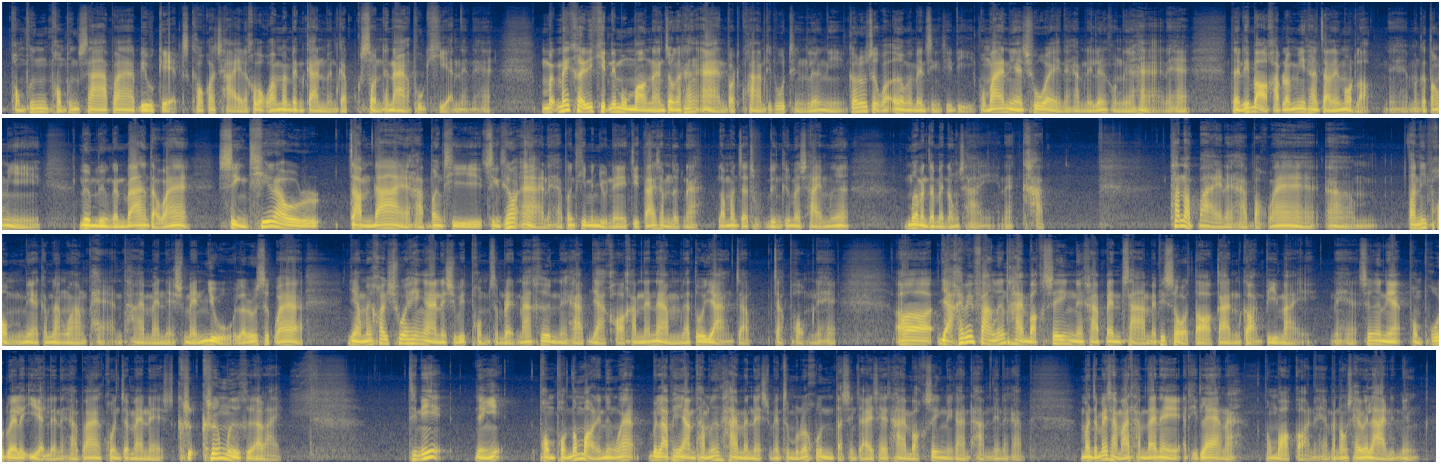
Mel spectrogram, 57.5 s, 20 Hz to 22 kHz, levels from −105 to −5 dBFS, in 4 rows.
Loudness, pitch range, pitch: -20 LUFS, 75-105 Hz, 90 Hz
